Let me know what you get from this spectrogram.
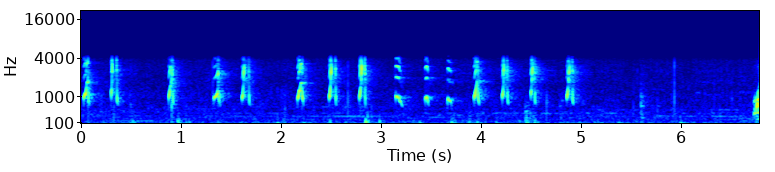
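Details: Scotch and Whiskey, a pair of 4-month-old dachshund boys up for adoption, tussle at play, letting out a steady run of sharp, high yelps and whimpers about every half second above faint indoor rumble.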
